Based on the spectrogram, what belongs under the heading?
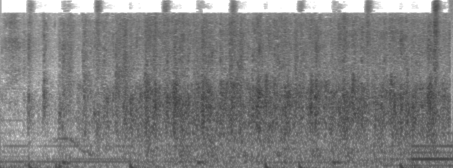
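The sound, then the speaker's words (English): Dense, sustained applause in a recording of Trump announcing a deal to end the government shutdown, a steady wash of many hands clapping at an even, loud level, with a low thudding pulse recurring roughly every second and a half underneath. “Listen to how silly the announcement sounds and the profuse applause after Trump says we've reached a deal.”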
